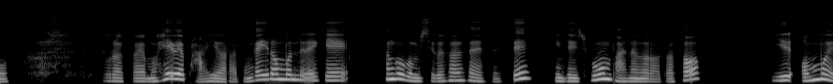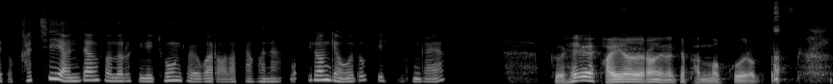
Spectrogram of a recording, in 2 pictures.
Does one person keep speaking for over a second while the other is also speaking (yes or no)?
no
